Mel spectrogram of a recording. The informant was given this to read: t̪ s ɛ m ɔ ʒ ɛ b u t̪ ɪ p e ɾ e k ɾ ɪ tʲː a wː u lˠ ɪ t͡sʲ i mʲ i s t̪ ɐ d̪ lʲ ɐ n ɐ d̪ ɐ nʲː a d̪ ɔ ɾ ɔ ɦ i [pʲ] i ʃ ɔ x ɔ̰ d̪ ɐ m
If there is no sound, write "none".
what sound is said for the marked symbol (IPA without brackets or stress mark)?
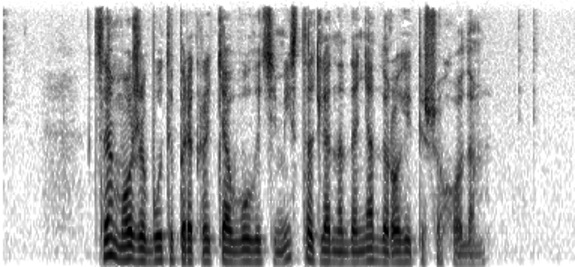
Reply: pʲ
